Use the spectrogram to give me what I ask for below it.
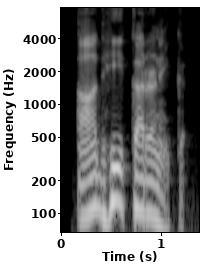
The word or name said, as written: आधिकरणिक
